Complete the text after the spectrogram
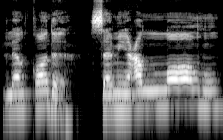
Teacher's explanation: لقد سمع اللہ، سین کی سیٹی باریک ہوگی، میم کو نون سے ادا کریں گے، عین کو گہرائی سے ادا کرتے ہوئے لام کے سامنے لانا ہے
